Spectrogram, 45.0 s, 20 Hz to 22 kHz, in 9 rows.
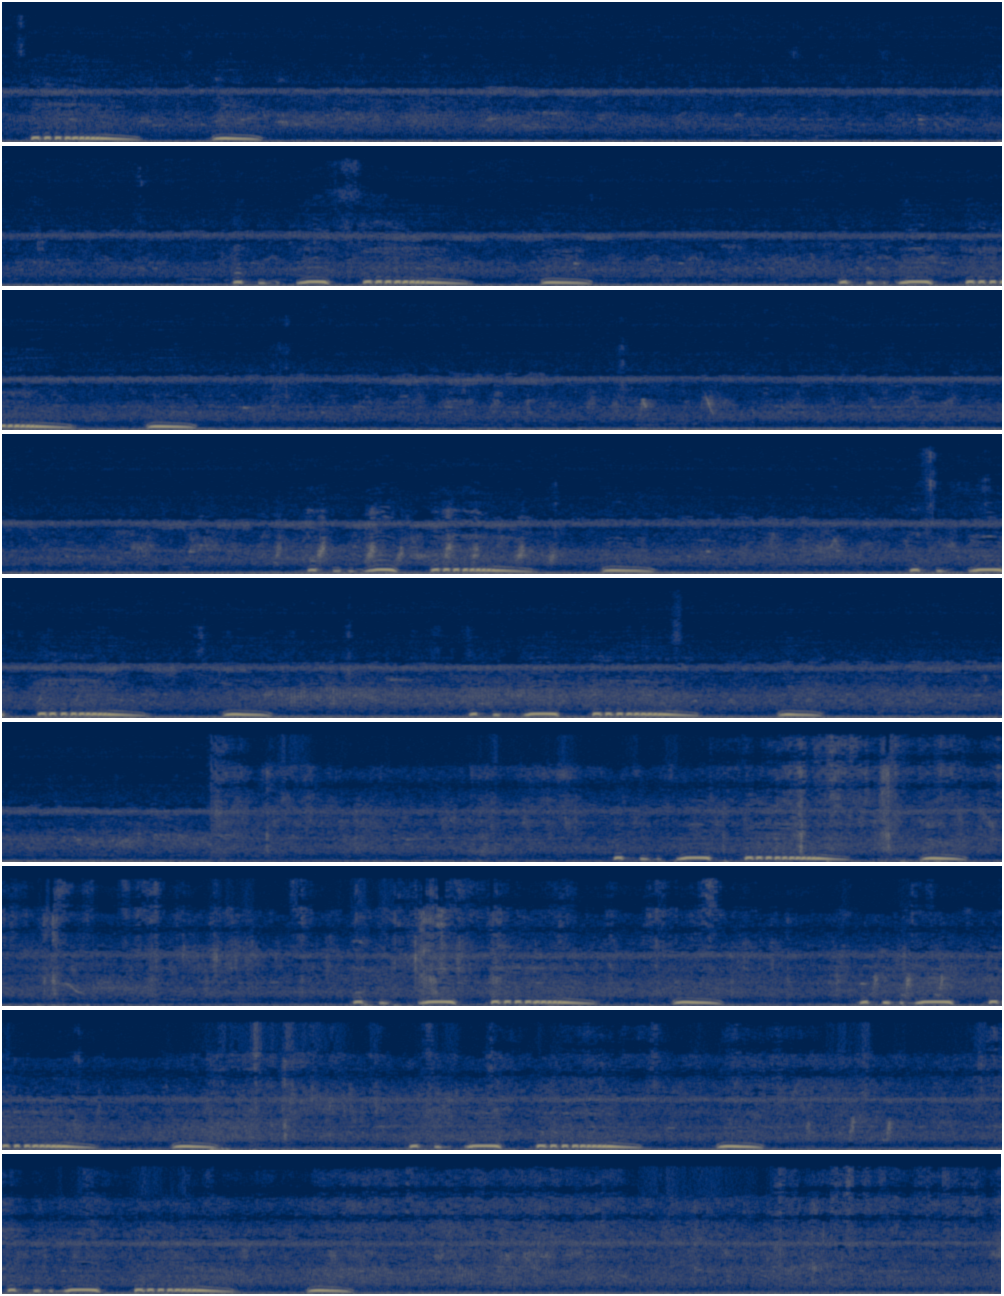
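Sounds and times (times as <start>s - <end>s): dove cooing: 0.0s - 1.4s, 6.1s - 8.1s, 9.1s - 11.1s, 16.5s - 18.5s, 19.5s - 24.3s, 27.4s - 39.2s, 39.9s - 42.1s
low background rumble: 0.0s - 44.9s.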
